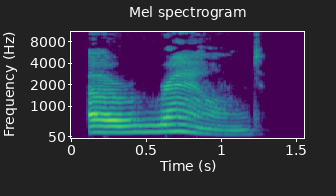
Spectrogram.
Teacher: So round is the main stress syllable. And the A becomes a schwa. So it's it's short.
